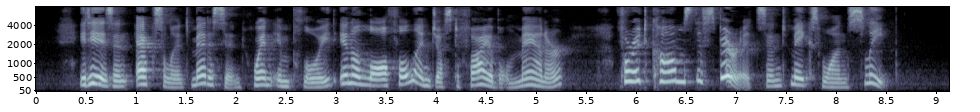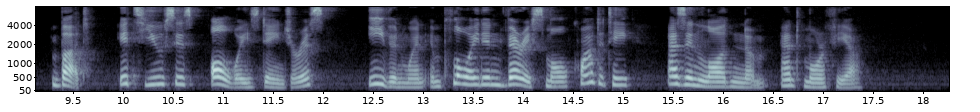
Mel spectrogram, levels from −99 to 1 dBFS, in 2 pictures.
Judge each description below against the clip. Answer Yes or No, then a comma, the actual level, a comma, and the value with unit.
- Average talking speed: No, slow, 130 wpm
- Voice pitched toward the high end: Yes, high, 225 Hz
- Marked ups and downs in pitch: Yes, wide, 7.1 semitones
